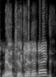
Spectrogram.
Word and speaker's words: Melchizedek: Truly a priest of the highest order of, I know I'm going to butcher this name, Melchizedek. I could never say that right. – Melchizedek? – That's it.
